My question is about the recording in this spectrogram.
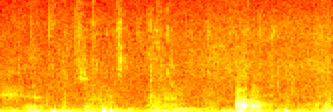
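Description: Faint scattered knocks and bumps from a handheld microphone being handed over and handled, with a brief faint murmur of voices near the end.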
